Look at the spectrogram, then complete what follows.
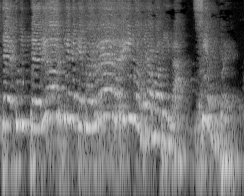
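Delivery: shouted preaching at full force; predicación a gritos. Acted. (predicador gritando con fervor)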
